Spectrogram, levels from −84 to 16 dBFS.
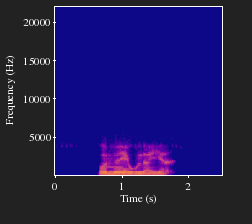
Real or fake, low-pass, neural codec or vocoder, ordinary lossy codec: fake; 5.4 kHz; codec, 16 kHz, 4 kbps, X-Codec, HuBERT features, trained on general audio; Opus, 32 kbps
